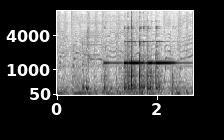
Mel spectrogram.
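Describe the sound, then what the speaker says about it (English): Mint leaves being muddled in a cocktail glass, with a few sharp clinks of glass and a short burst of grinding, pressing sounds, close and fairly loud, no talk. "as you twist and as you're pressing it down, you're starting to grind up the mint leaves as well"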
